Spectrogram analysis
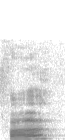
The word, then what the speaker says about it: pho: Paul's here life hacks have you all had pho or fun oh my gosh it's pronounced fuh listen I tell a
